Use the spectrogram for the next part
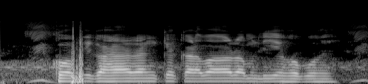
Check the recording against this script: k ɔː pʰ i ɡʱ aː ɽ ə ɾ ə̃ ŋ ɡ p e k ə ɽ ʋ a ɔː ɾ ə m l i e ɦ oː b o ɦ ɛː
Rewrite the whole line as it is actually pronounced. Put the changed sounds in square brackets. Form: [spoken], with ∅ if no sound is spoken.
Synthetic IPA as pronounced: k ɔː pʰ i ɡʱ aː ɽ [a] ɾ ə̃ ŋ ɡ [k] e k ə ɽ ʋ a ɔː ɾ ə m l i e ɦ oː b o ɦ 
